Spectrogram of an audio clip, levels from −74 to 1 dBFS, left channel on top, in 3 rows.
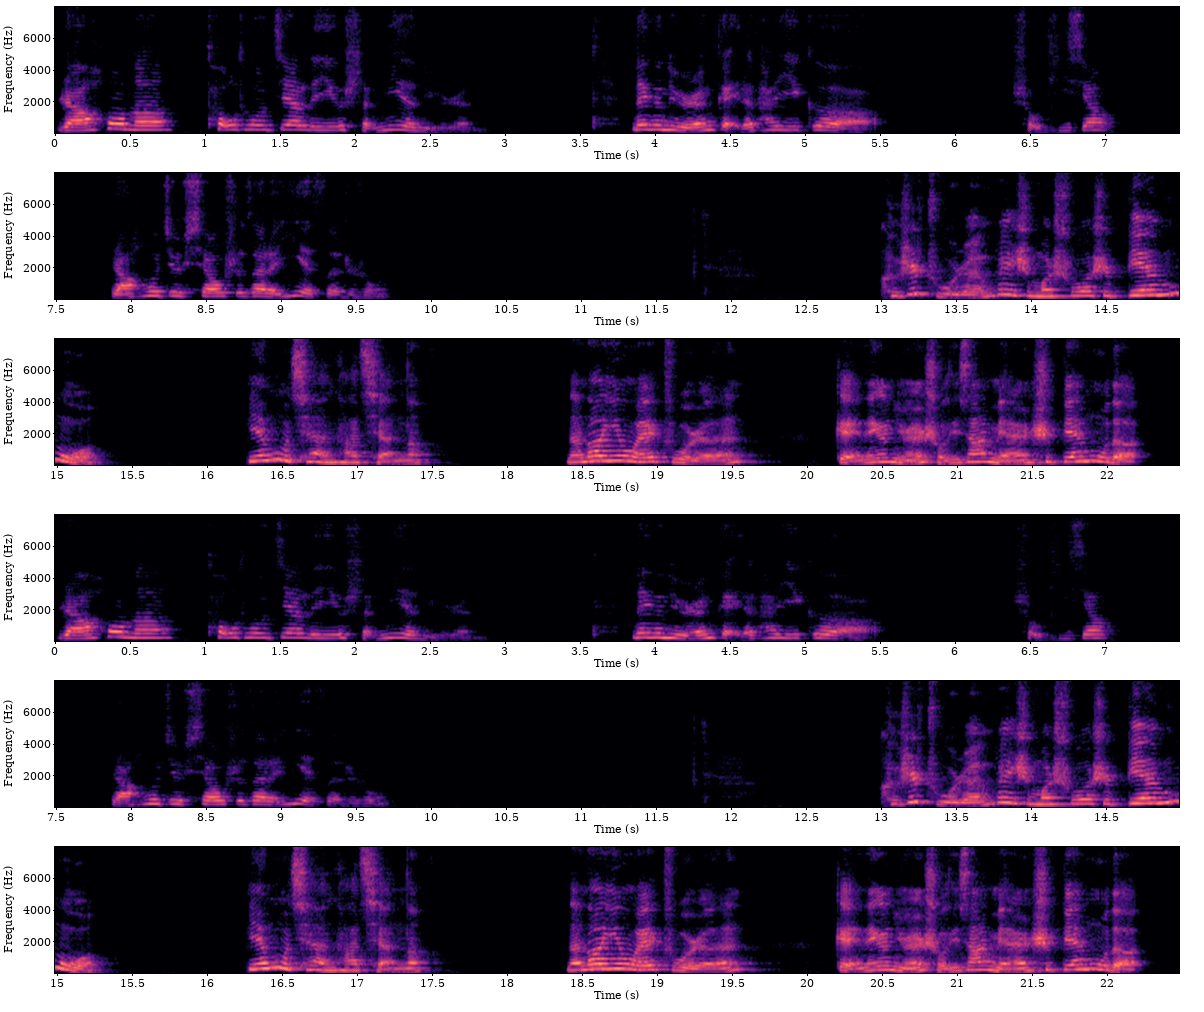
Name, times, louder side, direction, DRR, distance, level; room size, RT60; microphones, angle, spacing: voice 1, 0.0-2.8 3.8-5.5 6.4-7.0 7.9-9.7, left 2 dB, 50° left, 0.8 m, -31 dB
voice 2, 13.0-15.3 16.3-17.5 18.4-19.7 20.2-22.2, right 1 dB, 10° right, 0.7 m, -26 dB
4.1 x 2.1 x 4.0 m
head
